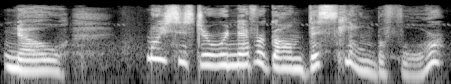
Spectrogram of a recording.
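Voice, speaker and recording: Worried young village woman for a fantasy game: highish, husky, exasperated, dry recording. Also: sing-song, unhurried, a little mellow, no room sound, heavily acted. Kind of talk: video game voice acting.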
